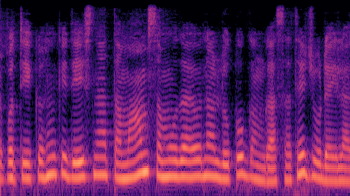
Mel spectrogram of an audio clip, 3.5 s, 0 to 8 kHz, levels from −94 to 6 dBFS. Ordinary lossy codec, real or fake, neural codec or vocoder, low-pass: none; fake; codec, 24 kHz, 0.9 kbps, DualCodec; 7.2 kHz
